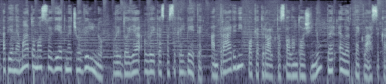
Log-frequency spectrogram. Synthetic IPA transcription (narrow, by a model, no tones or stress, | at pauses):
ɐpʲiɛnʲɛmɑːt̪oːmɐsɔʋʲiɛt̪ʲmʲɛt͡ʃʲoːʋʲɪlʲnʲʊ | lˠɐɪd̪oːjɛlˠɐɪkɐspɐsʲɪkɐlʲbʲeːt̪ʲɪɐnt̪ɾɑːd̪ʲɛnʲiːpoːkʲɛt̪ʊɾʲoːlʲɪkt̪oːsʋɐːlˠɐnd̪oːsʒʲɪnʲuːpʲɛɾɛlˠɛɾt̪ɛːklˠɑ̰ːsʲɪkɐː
